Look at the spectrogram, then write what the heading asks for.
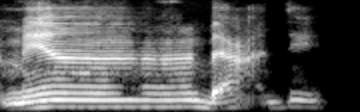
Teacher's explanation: Seperti hukumnya ikhfa syafawi. Kalau ikhfa itu ya enggak kamil kan, enggak mengatup.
